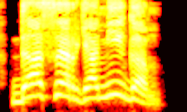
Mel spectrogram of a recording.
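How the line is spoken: Shouted while running. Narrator (Russian): Артис крикнул уже на бегу

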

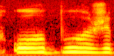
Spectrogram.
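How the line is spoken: Moan. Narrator (Russian): простонала Генри

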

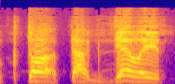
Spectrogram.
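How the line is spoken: Shout. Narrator (Russian): закричал он

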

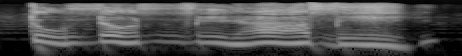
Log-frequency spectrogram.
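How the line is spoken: Sobbing exclamation. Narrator (Italian): esclamò singhiozzando

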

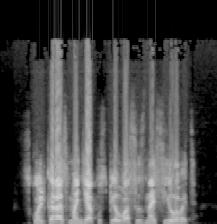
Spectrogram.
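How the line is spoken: Orc shouting in face. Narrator (Russian): прокричал ей прямо в лицо орк из барабан-сарая

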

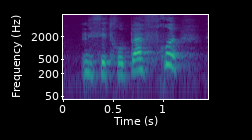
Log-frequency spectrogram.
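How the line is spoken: Exclaimed. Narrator (French): s'écria Mrs

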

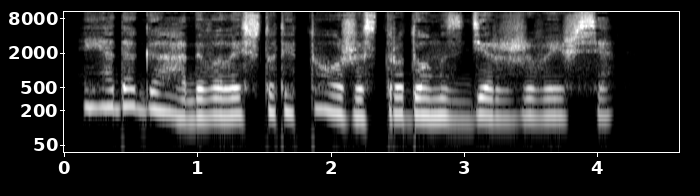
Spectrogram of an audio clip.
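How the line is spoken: Purring. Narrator (Russian): мурлыкнула

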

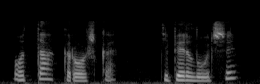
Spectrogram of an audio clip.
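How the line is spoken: Tender question. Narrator (Russian): ласково спросил он

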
